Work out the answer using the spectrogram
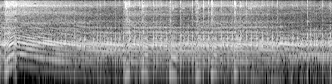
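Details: Chainsaw with good compression, first start after just a little fuel on the bottom (low-speed) carb setting: fires up and settles into a steady, even buzz with crisp revving. It runs, though the carb diaphragms are probably hard.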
